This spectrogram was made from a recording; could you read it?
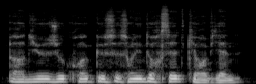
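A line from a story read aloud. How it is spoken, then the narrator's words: Exclaimed. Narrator (French): s'écria Stepney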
